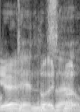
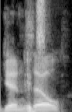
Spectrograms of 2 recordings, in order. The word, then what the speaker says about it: Denzel: Years ago, in an interview, Denzel Washington said everyone has been pronouncing his name wrong, like forever. It's not Denzel. It's not actually Denzel. It's Denzel. Denzel, yeah, like his grandfather.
